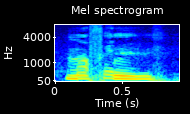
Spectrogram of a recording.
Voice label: "mafen", Roon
